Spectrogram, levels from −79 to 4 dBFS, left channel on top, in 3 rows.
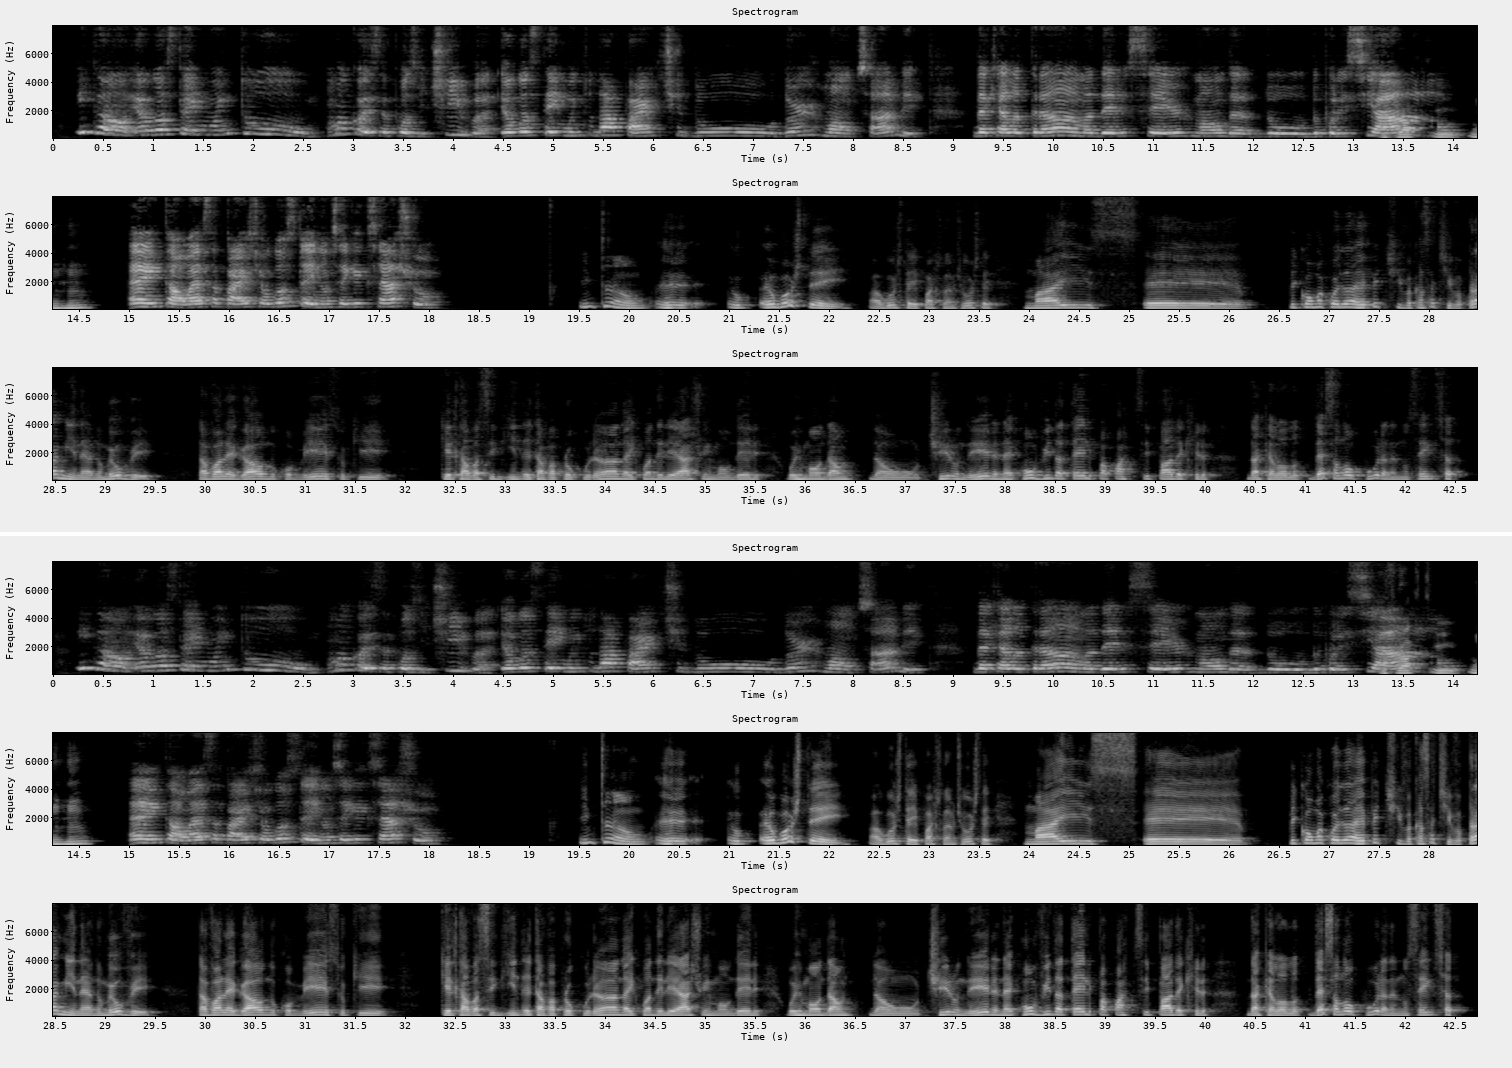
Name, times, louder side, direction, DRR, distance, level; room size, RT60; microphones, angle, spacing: voice 1, 0.2-8.7 9.2-14.0 15.0-18.1, left 2 dB, 65° left, 3.9 m, -27 dB
voice 2, 13.3-14.6 19.5-20.7 21.0-23.6 23.9-26.2 26.6-29.4 29.9-31.8 32.3-35.5 35.8-40.0 40.4-42.5, right 3 dB, 55° right, 0.8 m, -26 dB
15.5 x 11.0 x 2.6 m
head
